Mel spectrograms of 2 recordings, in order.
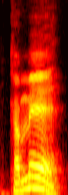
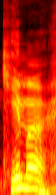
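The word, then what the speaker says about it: Khmer: he actually pronounce it come here you call it Kimmer it's come here my brother I knew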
